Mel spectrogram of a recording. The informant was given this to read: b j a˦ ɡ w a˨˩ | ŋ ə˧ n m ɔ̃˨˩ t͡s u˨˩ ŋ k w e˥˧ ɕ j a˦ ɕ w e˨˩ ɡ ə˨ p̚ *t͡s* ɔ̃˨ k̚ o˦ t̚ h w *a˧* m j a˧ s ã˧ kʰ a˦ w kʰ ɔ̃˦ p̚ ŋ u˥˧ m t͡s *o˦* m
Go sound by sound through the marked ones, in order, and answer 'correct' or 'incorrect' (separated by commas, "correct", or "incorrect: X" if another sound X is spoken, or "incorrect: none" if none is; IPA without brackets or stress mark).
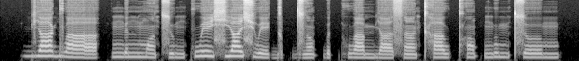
incorrect: d͡z, correct, correct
